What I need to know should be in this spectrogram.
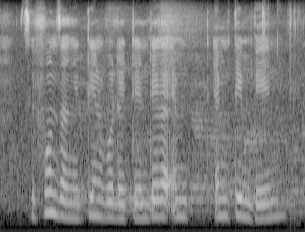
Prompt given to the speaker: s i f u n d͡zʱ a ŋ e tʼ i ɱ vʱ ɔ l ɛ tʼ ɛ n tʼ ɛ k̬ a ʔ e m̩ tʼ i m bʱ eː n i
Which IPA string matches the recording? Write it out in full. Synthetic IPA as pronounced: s i f u n d͡zʱ a ŋ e tʼ i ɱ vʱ ɔ l ɛ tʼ ɛ n tʼ ɛ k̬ a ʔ e m̩ tʼ i m bʱ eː n i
